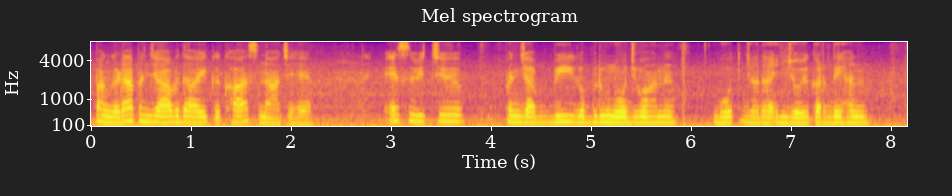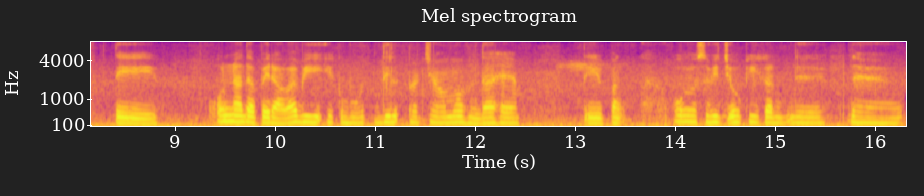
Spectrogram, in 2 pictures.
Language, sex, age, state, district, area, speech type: Punjabi, female, 18-30, Punjab, Fazilka, rural, spontaneous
